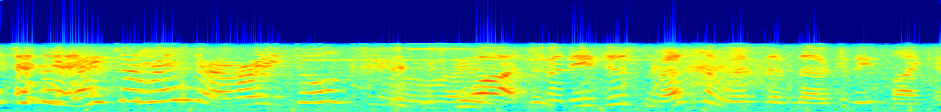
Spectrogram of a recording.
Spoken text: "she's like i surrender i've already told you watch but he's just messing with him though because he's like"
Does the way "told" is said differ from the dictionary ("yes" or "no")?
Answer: no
